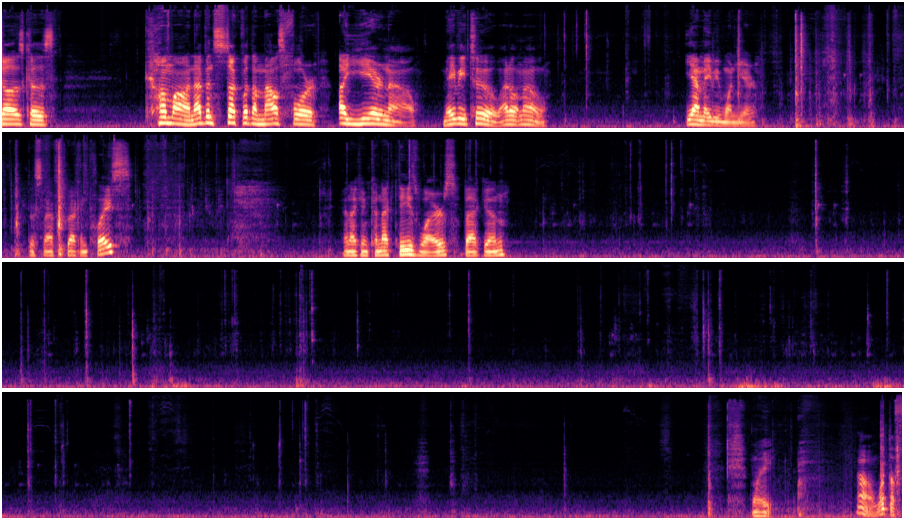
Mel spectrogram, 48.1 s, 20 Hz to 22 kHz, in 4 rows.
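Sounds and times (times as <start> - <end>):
low background hum: 0.0 - 48.0
small parts clicking and tapping: 22.8 - 31.0, 31.6 - 41.3.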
